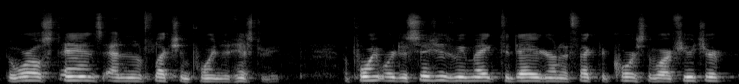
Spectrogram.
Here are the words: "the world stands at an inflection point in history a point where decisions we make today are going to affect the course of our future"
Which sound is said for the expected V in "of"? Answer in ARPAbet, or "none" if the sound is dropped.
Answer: V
